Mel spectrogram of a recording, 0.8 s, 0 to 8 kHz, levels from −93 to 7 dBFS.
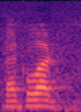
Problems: none marked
